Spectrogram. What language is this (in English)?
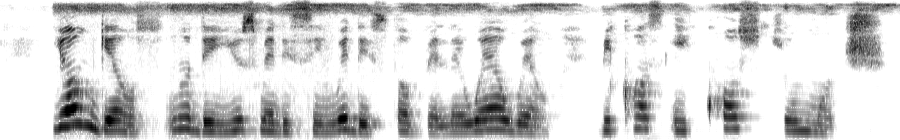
Nigerian Pidgin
